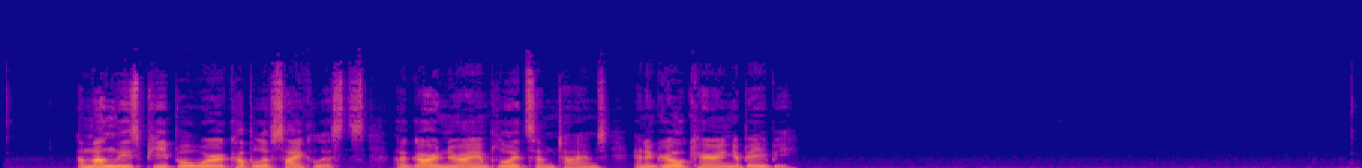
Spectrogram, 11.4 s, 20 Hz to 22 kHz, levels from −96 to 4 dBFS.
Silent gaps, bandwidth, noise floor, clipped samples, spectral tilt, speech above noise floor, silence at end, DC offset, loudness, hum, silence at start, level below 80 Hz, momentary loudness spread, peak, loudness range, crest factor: none; 14 kHz; -76 dBFS; under 0.1%; -6 dB/octave; 49 dB; 4.75 s; under 0.1%; -27 LUFS; none; 0.65 s; -64 dBFS; 15 LU; -10 dBFS; 7 LU; 20 dB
